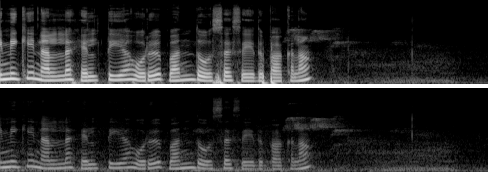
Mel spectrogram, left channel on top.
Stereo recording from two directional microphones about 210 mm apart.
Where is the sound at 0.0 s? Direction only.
45° left (ahead or behind).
